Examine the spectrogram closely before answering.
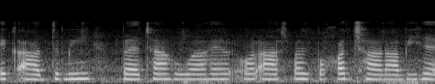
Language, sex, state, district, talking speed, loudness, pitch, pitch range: Hindi, female, Maharashtra, Chandrapur, 150 wpm, -17 LUFS, 240 Hz, 235-250 Hz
